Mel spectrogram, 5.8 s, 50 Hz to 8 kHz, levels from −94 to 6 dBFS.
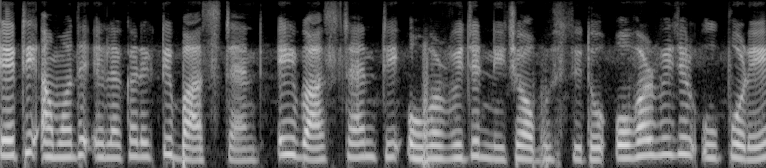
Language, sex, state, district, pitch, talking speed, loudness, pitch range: Bengali, female, West Bengal, Purulia, 235 Hz, 175 wpm, -18 LUFS, 215-260 Hz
